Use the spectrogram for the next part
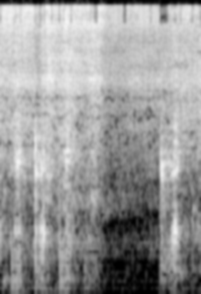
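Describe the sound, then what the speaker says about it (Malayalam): Oil heating in a pan for a Kerala fish curry gives a soft, steady sizzle, with a few sharp clinks and scrapes of stirring scattered through it and no talk. "അപ്പോൾ അങ്ങനെ നമ്മുടെ എണ്ണയൊക്കെ ഇതിൻ്റെ തിളഞ്ഞ് വരുന്നുണ്ട്"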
